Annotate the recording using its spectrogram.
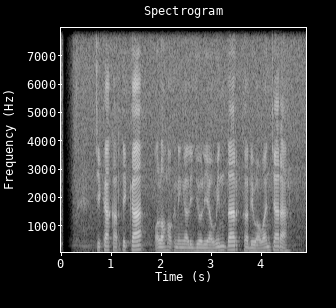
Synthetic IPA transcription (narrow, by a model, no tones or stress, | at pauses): t͡ʃikakərt̪ika | ɔ̰lɔɦɔk̚niŋɡalid͡ʒuliawint̪ərkɨrdiwawaɲt͡ʃaɾa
